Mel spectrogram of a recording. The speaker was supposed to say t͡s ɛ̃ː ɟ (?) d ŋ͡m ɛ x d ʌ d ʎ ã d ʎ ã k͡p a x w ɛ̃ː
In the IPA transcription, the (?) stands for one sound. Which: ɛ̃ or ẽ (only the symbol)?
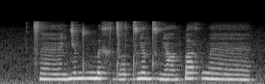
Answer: ɛ̃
